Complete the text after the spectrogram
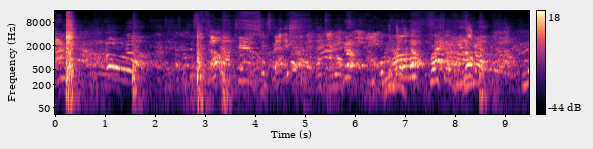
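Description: A small crowd of spectators chatters and calls out.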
